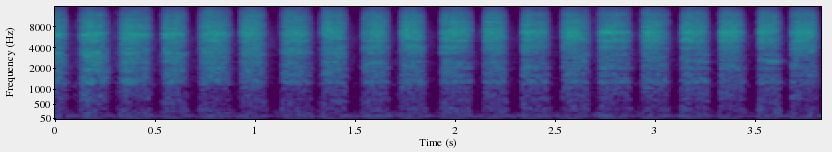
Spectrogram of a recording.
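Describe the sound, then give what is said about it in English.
Rapid, steady rubbing strokes, about four per second, each a harsh hissy squeak of styrofoam being rubbed together, over a faint low hum. No one speaks. “It's like someone's trying to squeak styrofoam in my ears, but it also sounds like someone's chasing a cat with a squirt bottle.”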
